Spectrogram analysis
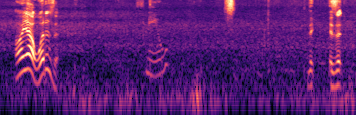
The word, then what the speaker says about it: sneeuw: Sneeuw. Is it pronounced like that? Sneeuw.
